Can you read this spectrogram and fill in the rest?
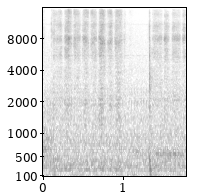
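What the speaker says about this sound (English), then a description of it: "color with a pencil" A pencil colors on the back of paper with steady rhythmic scratchy strokes, close and dry, with one sharper stroke near the end.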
